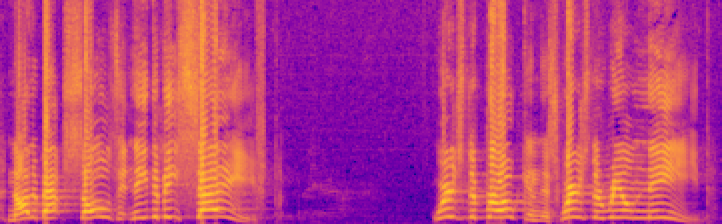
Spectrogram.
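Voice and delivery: loud, high impassioned preaching; preaching at full force. Real, not acted. Pastor challenging his congregation, impassioned loud preaching. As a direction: cry out the challenge to the church. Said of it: "preacher builds to full force".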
